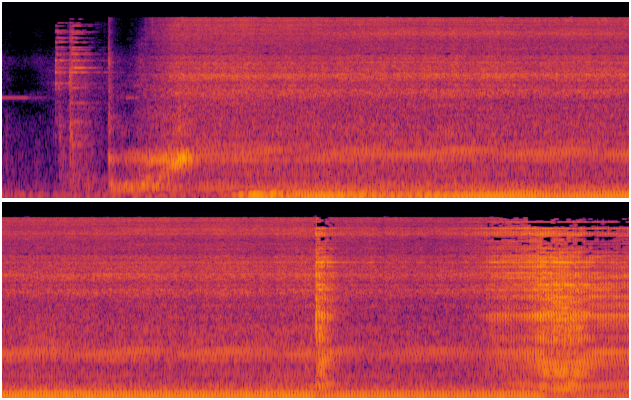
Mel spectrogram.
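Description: Benchtop wet tile saw switched on about a second in, its motor spinning up and then running steadily as a marble slab is pushed into the blade, with a grinding cut. A short click about seven seconds in.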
